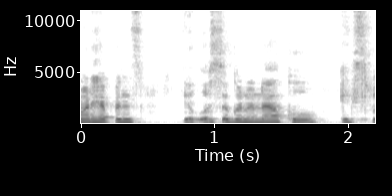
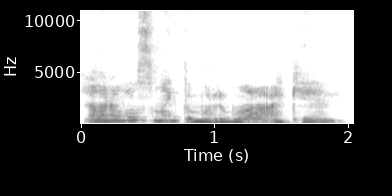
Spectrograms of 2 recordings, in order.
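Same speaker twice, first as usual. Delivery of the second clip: normal talking voice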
